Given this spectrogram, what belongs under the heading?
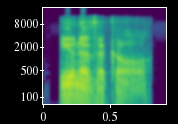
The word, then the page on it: univocal: British English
